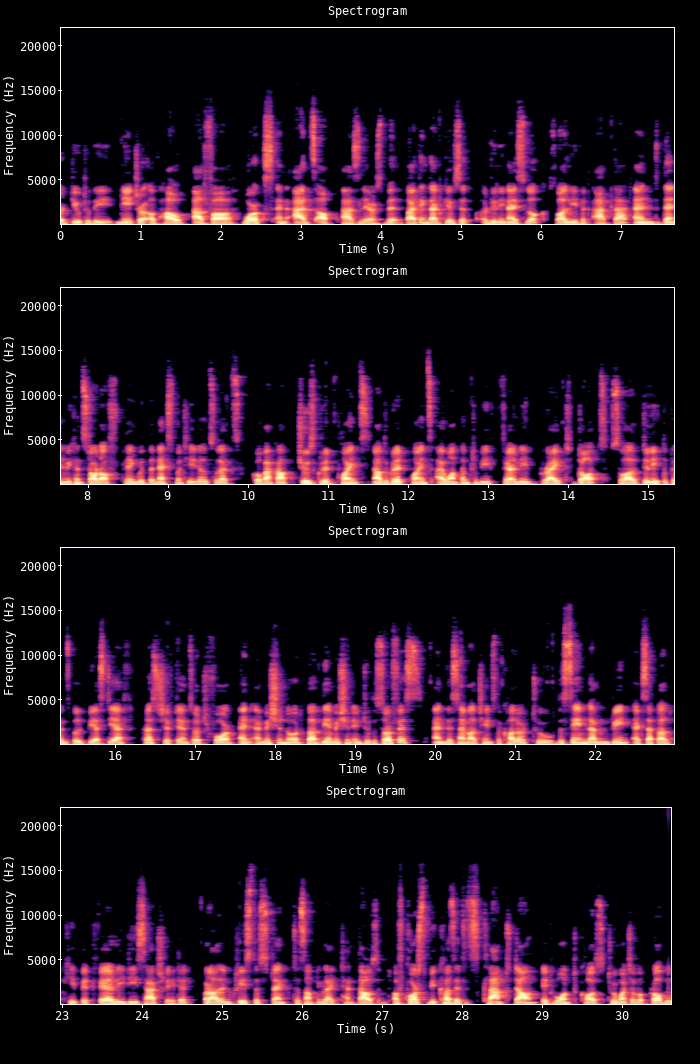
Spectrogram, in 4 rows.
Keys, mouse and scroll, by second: 0.6 scroll down 2, 0.9-1.2 shift+middle drag, 4.4 scroll down 4, 4.8-5.6 shift+middle drag, 6.0 scroll up 3, 6.5-6.9 scroll down 2, 7.0 shift+middle click, 9.2-10.1 scroll up 9, 11.1 click, 12.5 scroll down 2, 12.9 middle click, 14.2 click, 15.6 x, 16.1 scroll up 1, 16.5 shift+a, 19.0-20.3 drag, 20.3 scroll up 1, 20.5 middle click, 21.1 scroll up 2, 21.5 click, 25.5-27.1 drag, 27.1 0.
